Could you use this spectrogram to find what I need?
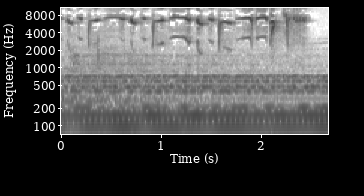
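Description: A small bird with a yellow crest and a thin black beak sings bright, quick, high chirps and trills over a steady low hum, with no voices.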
